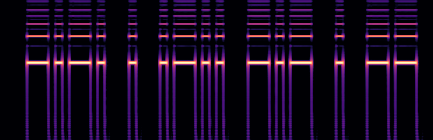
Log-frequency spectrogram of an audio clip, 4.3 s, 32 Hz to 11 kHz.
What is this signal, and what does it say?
Morse code, heard as a keyed tone, about 17 wpm, 800 Hz. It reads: CELKEM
